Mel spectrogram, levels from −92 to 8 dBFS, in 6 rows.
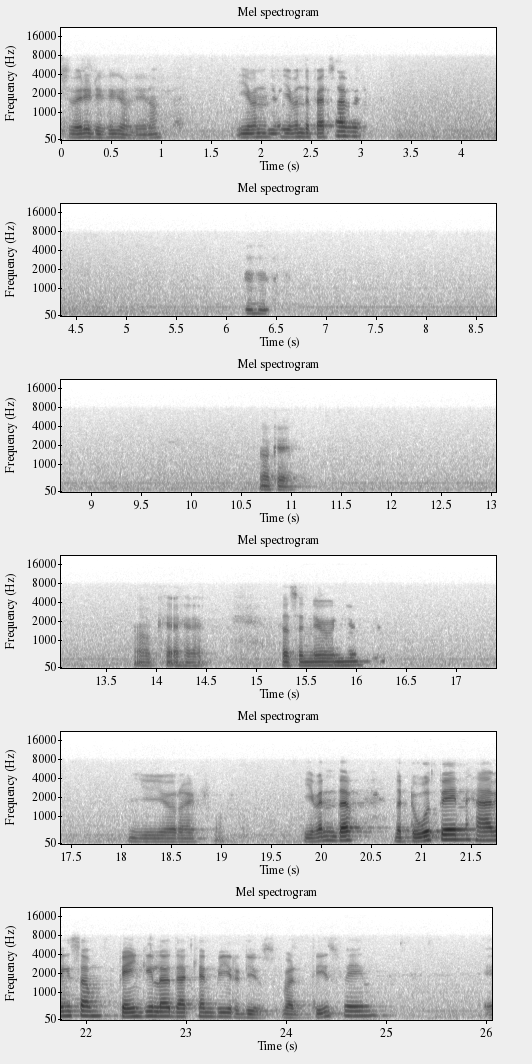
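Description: This is a speech recording with an echo leak: a faint delayed copy of the voice, about 250 ms late, appears at 0–1.23, 2.05–2.25, 6.45–6.53, 16.16–16.3, 19.2–19.25 and 20.5–20.57 s, mostly well below the speech, though much stronger around 2.1 s. The distinct delay distinguishes it from room reverberation. The likely cause is a loudspeaker call whose echo canceller let residue through.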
